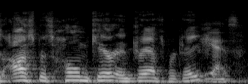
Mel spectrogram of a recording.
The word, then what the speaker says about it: Auspice: And Auspice. you pronounced it correctly, I know, too.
